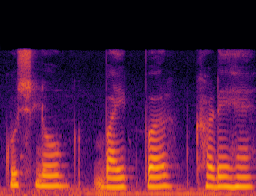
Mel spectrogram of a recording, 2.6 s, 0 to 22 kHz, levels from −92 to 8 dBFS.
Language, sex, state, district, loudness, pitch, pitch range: Hindi, female, Punjab, Pathankot, -17 LUFS, 200 Hz, 195-210 Hz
